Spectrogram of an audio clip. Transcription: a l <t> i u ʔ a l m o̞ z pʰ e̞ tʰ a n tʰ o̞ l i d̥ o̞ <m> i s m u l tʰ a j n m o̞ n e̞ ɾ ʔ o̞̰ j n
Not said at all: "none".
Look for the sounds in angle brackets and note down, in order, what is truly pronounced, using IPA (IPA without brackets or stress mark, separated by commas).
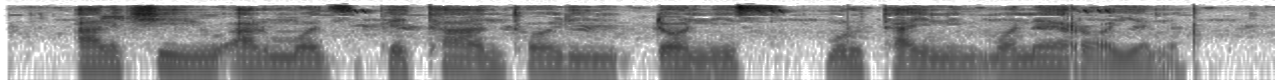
t͡ʃ, n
